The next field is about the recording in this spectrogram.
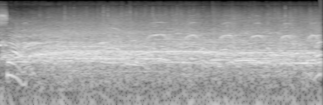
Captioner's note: audience cheers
